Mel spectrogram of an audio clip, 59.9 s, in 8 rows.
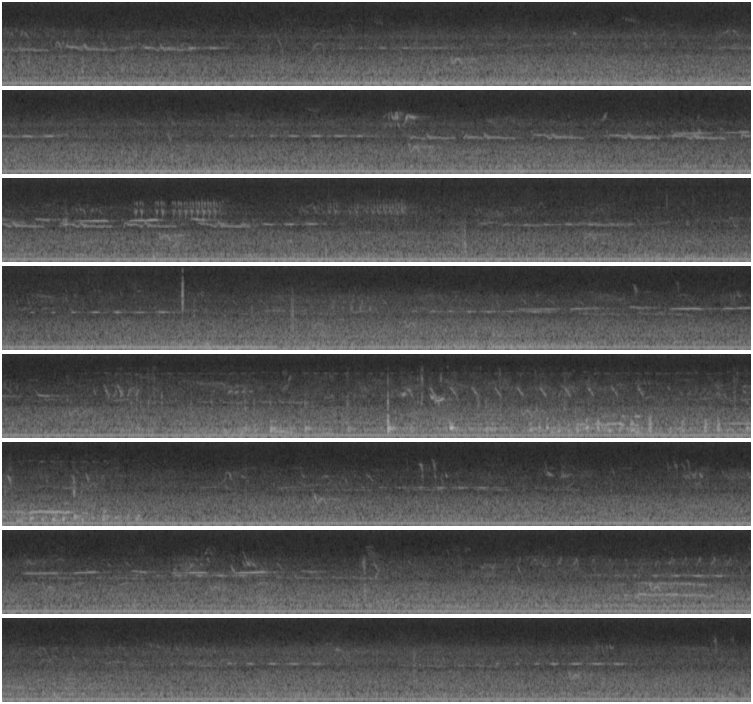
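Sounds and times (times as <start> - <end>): steady low hum: 0.0 - 45.2
lower bird calls with clicks: 23.0 - 28.1, 31.0 - 39.0, 46.8 - 48.8
birds calling high notes: 31.3 - 38.8.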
